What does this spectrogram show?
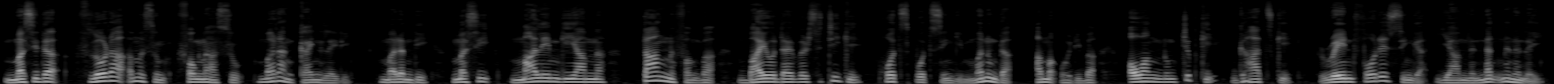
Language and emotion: Manipuri, neutral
